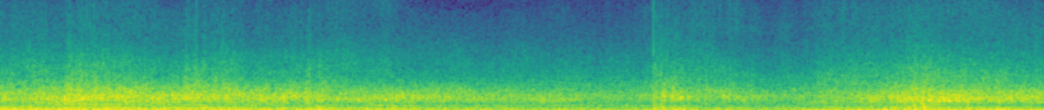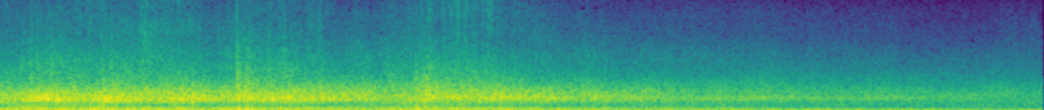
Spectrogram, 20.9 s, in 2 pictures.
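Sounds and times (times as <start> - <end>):
highway traffic near an exit ramp: 0.0 - 20.8.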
